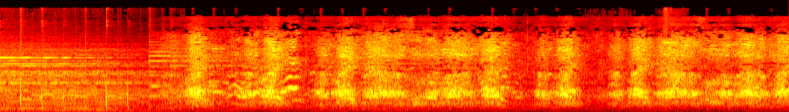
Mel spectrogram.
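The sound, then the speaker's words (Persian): Crowd chanting 'Labbayk ya Rasul Allah' in the courtyards of Al-Aqsa Mosque in Jerusalem: many voices shout the phrase together in loud, rhythmic bursts that repeat steadily throughout. “این صدای سردادن شعار لبیک یا رسول الله است در صحنهای مسجد الاقصا در قدس شریف.”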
